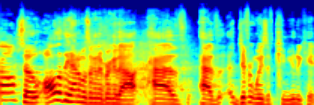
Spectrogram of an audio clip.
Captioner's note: audience laughs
